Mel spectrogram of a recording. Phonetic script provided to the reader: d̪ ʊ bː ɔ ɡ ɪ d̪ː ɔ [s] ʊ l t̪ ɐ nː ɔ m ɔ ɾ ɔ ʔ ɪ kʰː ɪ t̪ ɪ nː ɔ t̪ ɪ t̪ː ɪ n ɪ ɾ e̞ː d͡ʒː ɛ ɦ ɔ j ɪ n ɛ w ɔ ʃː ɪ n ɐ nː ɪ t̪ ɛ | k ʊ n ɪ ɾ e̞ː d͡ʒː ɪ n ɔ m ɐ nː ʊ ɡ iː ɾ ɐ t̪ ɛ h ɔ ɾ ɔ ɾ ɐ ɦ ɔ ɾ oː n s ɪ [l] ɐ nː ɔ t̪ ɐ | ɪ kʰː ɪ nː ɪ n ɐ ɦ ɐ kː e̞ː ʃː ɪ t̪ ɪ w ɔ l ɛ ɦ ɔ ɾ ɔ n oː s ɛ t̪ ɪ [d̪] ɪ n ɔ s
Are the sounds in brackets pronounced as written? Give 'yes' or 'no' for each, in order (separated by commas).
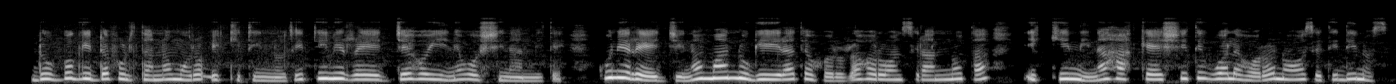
no, no, yes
